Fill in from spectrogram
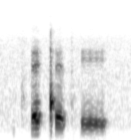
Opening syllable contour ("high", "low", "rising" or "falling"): high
